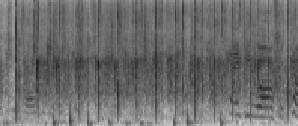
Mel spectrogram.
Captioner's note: applause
